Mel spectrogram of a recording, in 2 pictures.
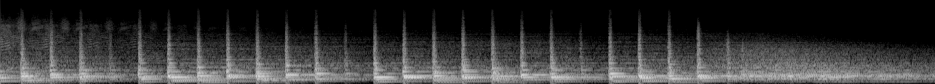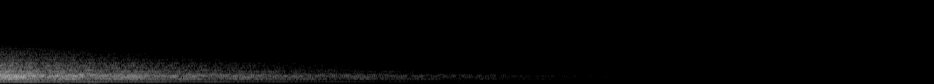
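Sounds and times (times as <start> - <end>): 
slowed montagem music: 0.0 - 13.2.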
